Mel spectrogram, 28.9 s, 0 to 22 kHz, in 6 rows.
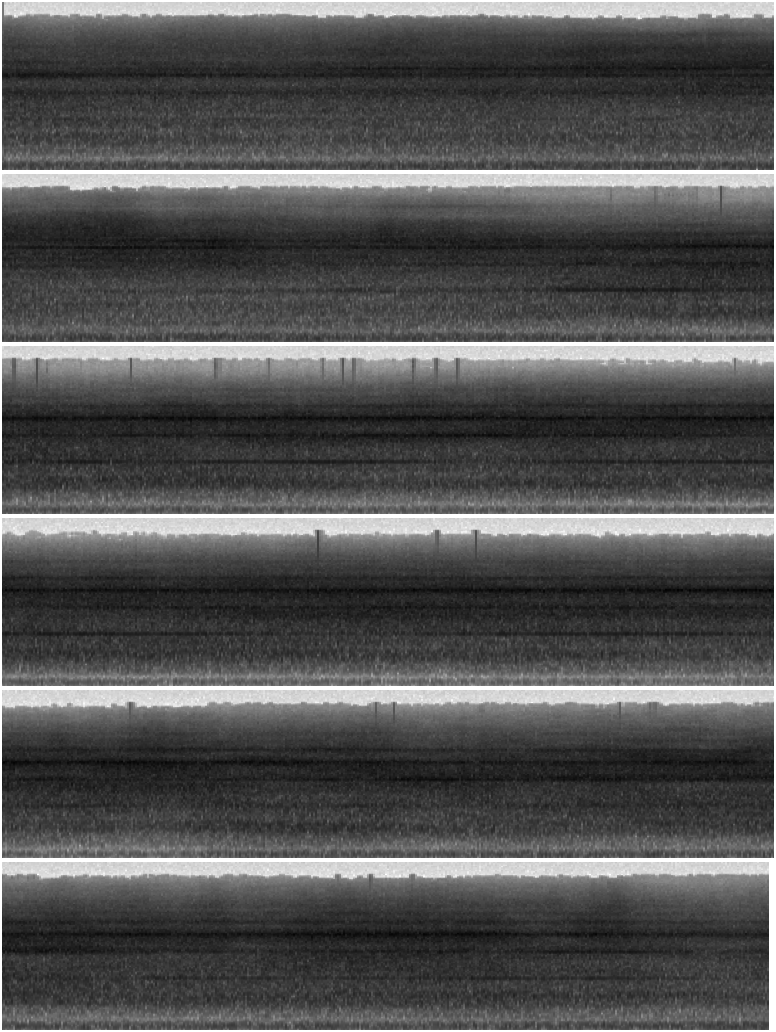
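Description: Lockheed Martin F-35A Lightning II jet fighters taxiing, their single Pratt & Whitney F135 turbofan engines at taxi power: a steady deep rumble with a high whine in several pitches over it, growing a little louder about eight seconds in.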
